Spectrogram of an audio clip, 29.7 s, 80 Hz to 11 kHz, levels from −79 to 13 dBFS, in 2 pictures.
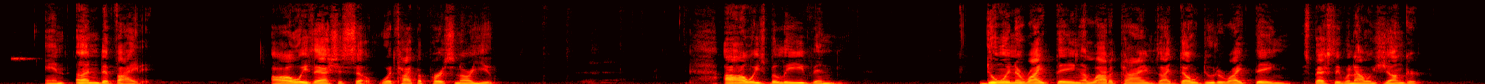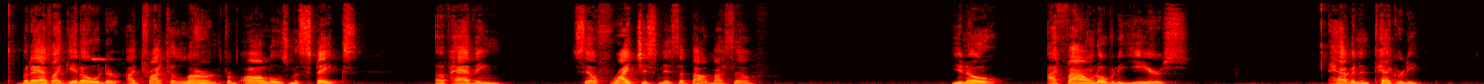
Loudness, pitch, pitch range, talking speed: -24 LUFS, 125 Hz, 110-135 Hz, 125 wpm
